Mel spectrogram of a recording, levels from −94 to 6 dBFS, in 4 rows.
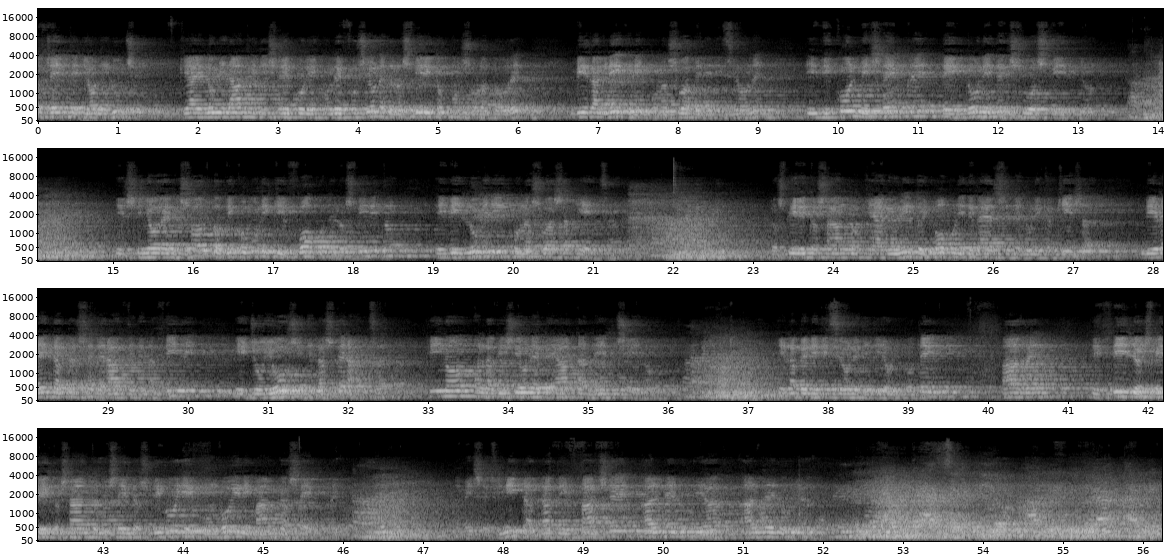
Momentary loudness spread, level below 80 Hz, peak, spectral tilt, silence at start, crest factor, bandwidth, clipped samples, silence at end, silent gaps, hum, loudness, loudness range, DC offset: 12 LU; -70 dBFS; -10 dBFS; -7 dB/octave; 0 s; 18 dB; 13 kHz; under 0.1%; 0 s; none; none; -28 LUFS; 5 LU; under 0.1%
